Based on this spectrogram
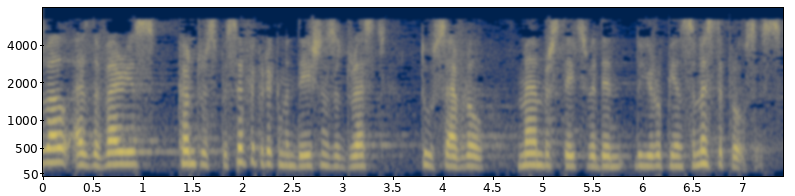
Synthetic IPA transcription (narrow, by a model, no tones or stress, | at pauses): zwɛlˠəzðəvɛɹiəskʰʌ̃ntɹispəsɪfɪkɹɛkɔmɛ̃ndeɪʃə̃nzədɹɛstː | usɛvəɹəlˠ | mɛ̃mbə˞steɪtswɪðɪ̃nðəjuɹəpiə̃nsɛmɛstə˞pɹosɛs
